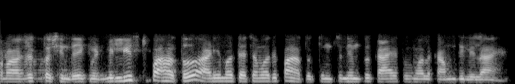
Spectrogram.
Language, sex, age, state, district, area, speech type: Marathi, male, 30-45, Maharashtra, Ahmednagar, rural, conversation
